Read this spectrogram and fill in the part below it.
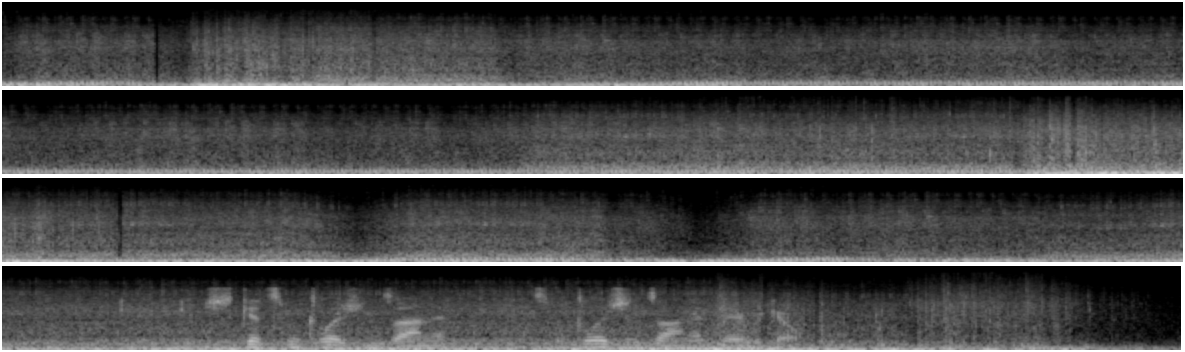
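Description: A drill grinds against rock.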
